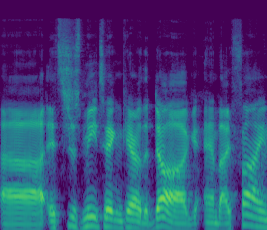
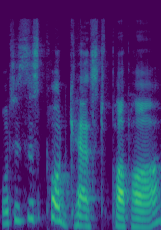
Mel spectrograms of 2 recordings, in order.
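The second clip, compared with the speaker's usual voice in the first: put-on soft, high little British child's accent; 7 semitones higher, 6 dB quieter than usual. Joking about viral British toddler videos, a parent voices their kid in a put-on British toddler voice. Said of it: "why does your kid have a British accent?".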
